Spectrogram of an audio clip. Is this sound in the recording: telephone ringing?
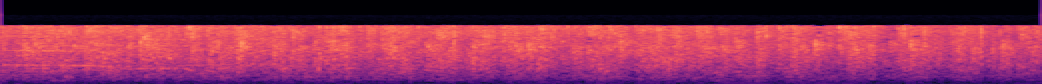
no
